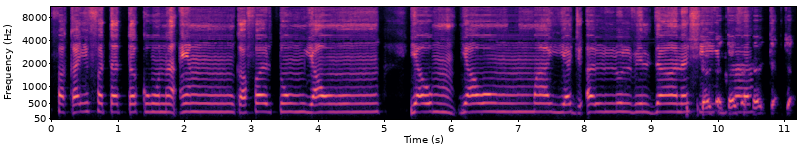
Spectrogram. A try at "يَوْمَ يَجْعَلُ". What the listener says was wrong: یومن میں کیا خدا اپلائی کر رہے ہیں؟ کہاں کر رہے ہیں آپ مال گنا, ذرا صحیح پڑھ کے بتائیے پھر دوبارہ.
